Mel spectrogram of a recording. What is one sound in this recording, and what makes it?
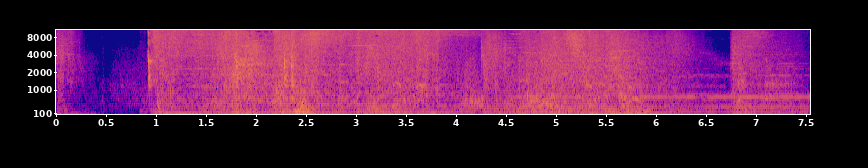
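Game spells crackle and clash in a fight.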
